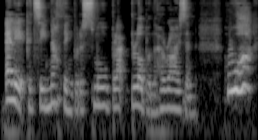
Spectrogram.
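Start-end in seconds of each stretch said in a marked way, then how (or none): 3.4-3.8 loud, high, rising question; high, loud startled question; startled cry. A narrator's reading. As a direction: cry out in alarm, pitch rising. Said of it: "he started again".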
